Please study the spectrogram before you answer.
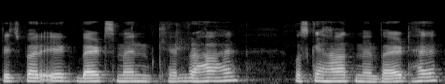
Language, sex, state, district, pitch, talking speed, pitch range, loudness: Hindi, male, Uttar Pradesh, Lalitpur, 150 Hz, 160 wpm, 145-160 Hz, -17 LUFS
